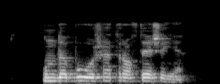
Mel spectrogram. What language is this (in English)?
Uzbek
